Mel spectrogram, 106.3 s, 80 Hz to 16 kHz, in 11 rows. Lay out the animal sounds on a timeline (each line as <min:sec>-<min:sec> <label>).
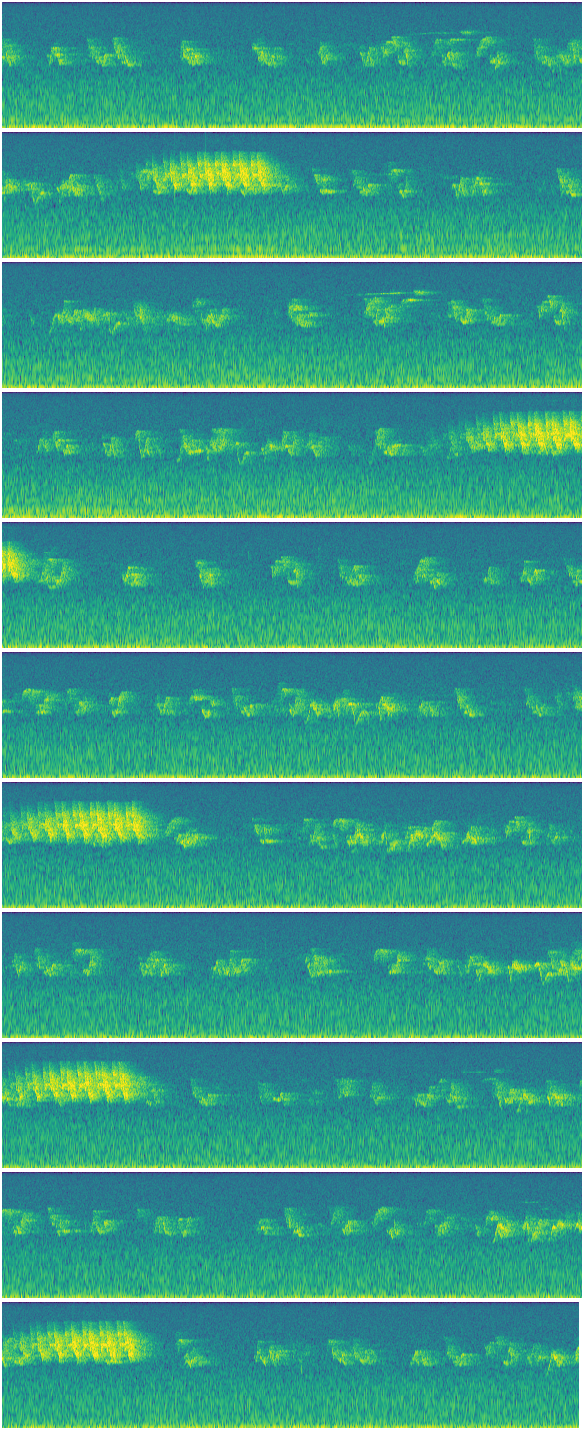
0:00.0-0:35.9 Red-eyed Vireo (Vireo olivaceus)
0:06.9-0:07.9 Black-throated Green Warbler (Setophaga virens)
0:08.9-0:11.7 Scarlet Tanager (Piranga olivacea)
0:11.6-0:14.4 Ovenbird (Seiurus aurocapilla)
0:19.6-0:23.1 Scarlet Tanager (Piranga olivacea)
0:25.2-0:26.6 Black-throated Green Warbler (Setophaga virens)
0:31.5-0:34.5 Scarlet Tanager (Piranga olivacea)
0:36.1-0:38.9 Ovenbird (Seiurus aurocapilla)
0:38.0-1:46.3 Red-eyed Vireo (Vireo olivaceus)
0:52.8-0:55.0 Scarlet Tanager (Piranga olivacea)
0:58.0-1:00.4 Ovenbird (Seiurus aurocapilla)
1:03.3-1:06.2 Scarlet Tanager (Piranga olivacea)
1:15.2-1:17.5 Scarlet Tanager (Piranga olivacea)
1:17.2-1:19.6 Ovenbird (Seiurus aurocapilla)
1:24.8-1:25.8 Black-throated Green Warbler (Setophaga virens)
1:25.5-1:27.4 Scarlet Tanager (Piranga olivacea)
1:34.8-1:37.3 Scarlet Tanager (Piranga olivacea)
1:35.5-1:36.2 Black-throated Green Warbler (Setophaga virens)
1:36.8-1:38.9 Ovenbird (Seiurus aurocapilla)
1:44.9-1:46.3 Scarlet Tanager (Piranga olivacea)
